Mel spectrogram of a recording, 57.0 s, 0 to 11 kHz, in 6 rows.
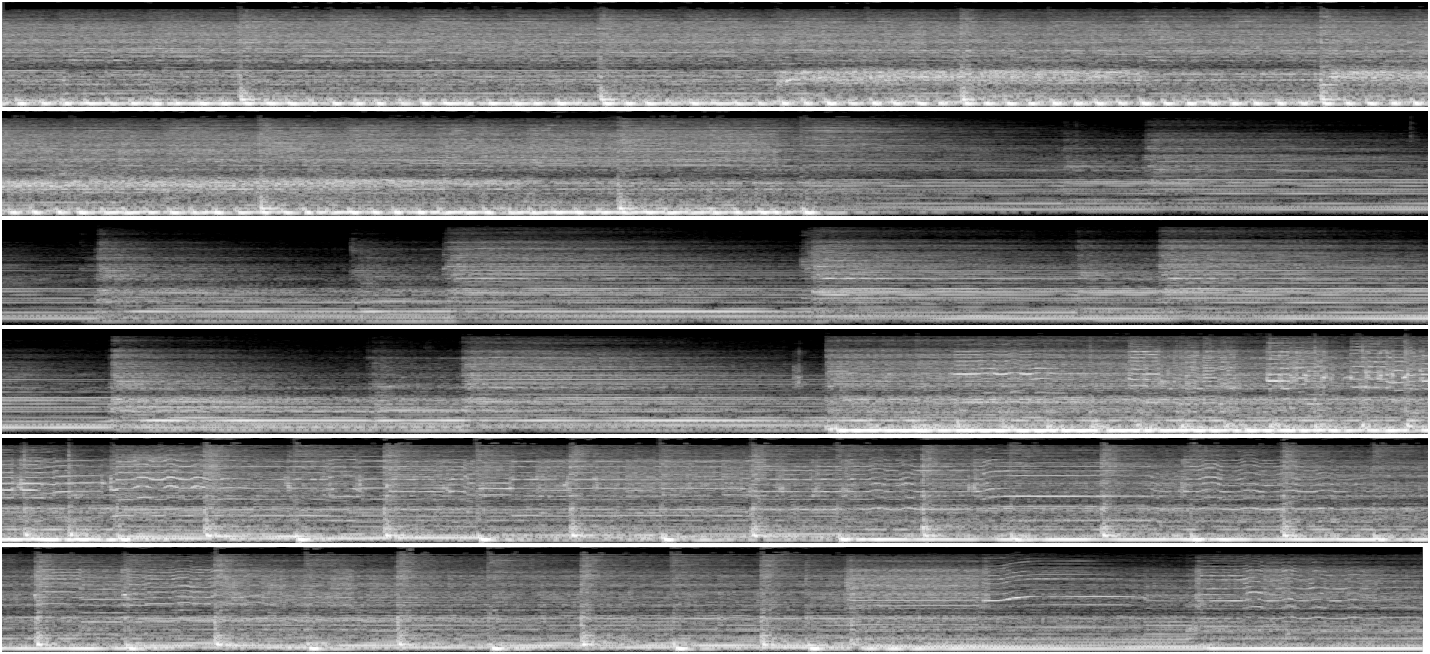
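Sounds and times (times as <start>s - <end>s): heavy music with deep low end: 0.0s - 16.1s, 33.9s - 57.0s
electric guitar chords: 0.0s - 57.0s.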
